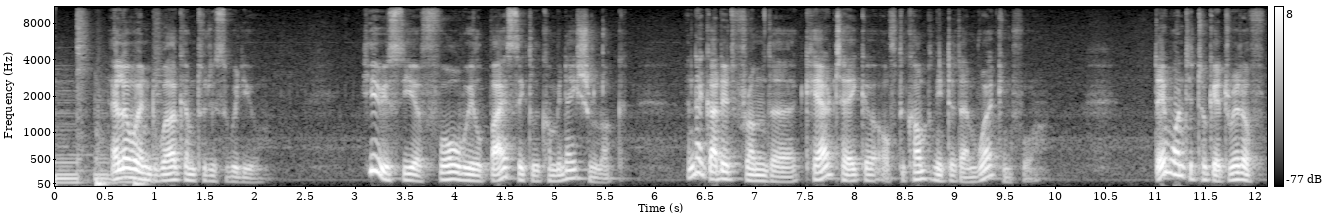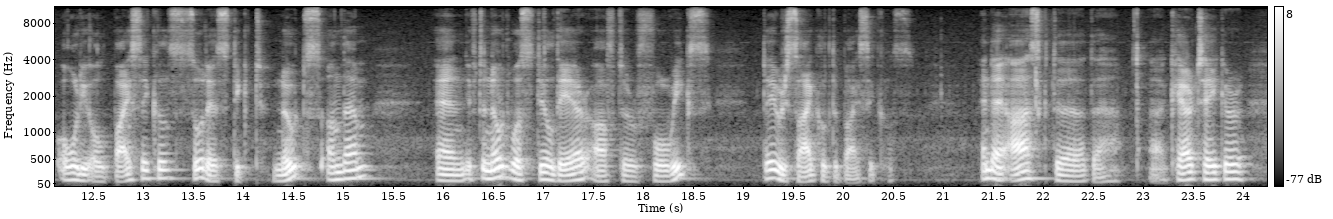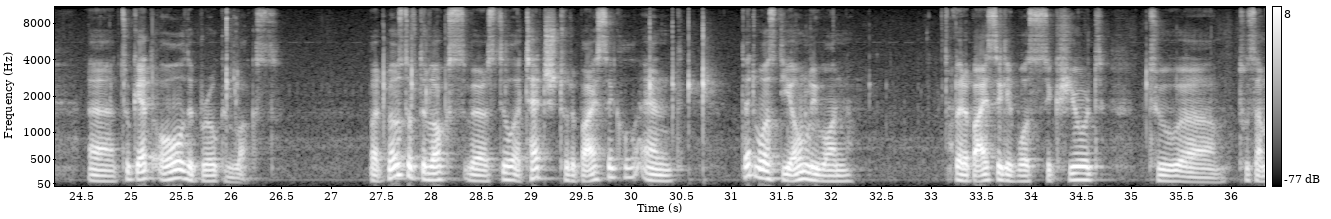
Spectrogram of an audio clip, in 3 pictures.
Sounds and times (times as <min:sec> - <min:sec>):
Speech: 0:00.6 - 0:02.2, 0:03.1 - 0:10.0, 0:11.0 - 0:20.8, 0:21.4 - 0:26.6, 0:27.4 - 0:30.5, 0:31.1 - 0:32.3, 0:33.1 - 0:36.3.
